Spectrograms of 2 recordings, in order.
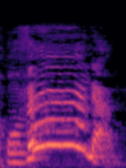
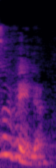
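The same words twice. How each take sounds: First: Very high, loud OVELHA with VE held; drawn-out calling shout on VE; calling out, stretched VE. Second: Said in the usual way. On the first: Shown as a demonstration. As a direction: shout "Ovelha" as a long summons. Calls the sheep in demonstrated way.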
